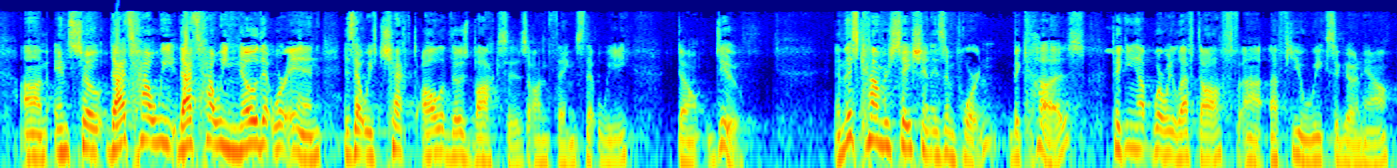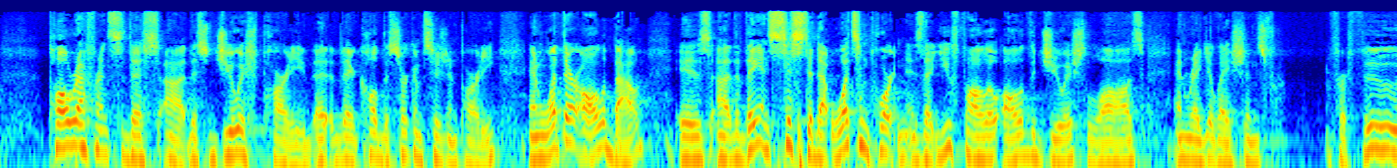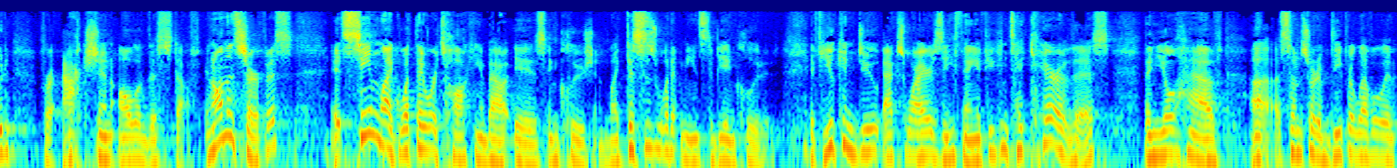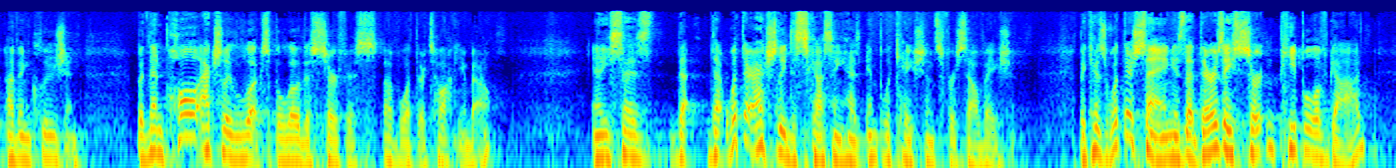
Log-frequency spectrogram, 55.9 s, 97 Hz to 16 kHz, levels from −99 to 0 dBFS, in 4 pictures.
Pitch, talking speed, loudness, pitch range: 130 Hz, 195 wpm, -29 LUFS, 115-155 Hz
